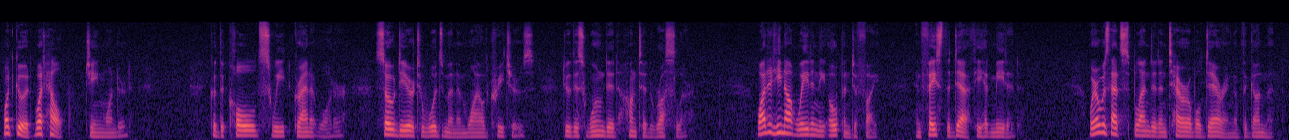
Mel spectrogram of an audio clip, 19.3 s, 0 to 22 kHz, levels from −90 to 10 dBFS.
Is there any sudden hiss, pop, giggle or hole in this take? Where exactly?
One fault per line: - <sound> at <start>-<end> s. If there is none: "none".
none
